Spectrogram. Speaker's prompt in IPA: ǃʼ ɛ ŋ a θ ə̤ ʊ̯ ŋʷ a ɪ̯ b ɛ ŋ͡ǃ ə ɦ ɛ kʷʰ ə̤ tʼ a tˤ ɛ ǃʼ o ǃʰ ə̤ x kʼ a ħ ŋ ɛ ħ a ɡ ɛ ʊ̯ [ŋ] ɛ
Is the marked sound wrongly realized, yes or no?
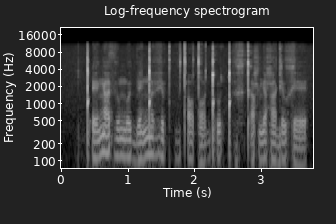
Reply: yes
